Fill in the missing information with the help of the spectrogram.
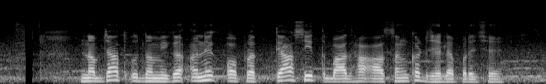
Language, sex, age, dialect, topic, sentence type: Maithili, male, 31-35, Eastern / Thethi, banking, statement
